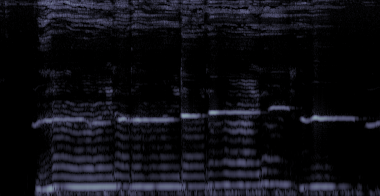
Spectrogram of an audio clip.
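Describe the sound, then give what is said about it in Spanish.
A single voice hums or sings a cheerful, bouncy tune in place of whistling, the same short melodic phrase repeating steadily, clear with no other sounds. “Me estaba sonriendo mientras me saludaba y silbaba una alegre tonada, la misma melodía que he repetido en todos los eventos importantes de mi vida una tonada que va más o menos así y básicamente se repite una y otra vez.”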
